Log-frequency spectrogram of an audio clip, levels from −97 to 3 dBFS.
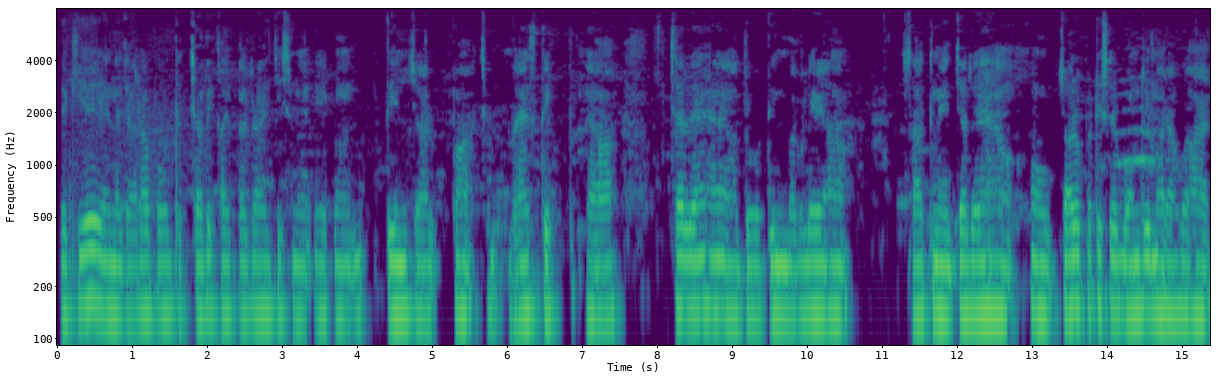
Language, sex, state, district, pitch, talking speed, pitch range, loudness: Hindi, male, Bihar, Gaya, 135 Hz, 110 wpm, 135-140 Hz, -31 LUFS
